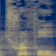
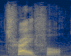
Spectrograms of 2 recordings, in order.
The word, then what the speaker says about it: trifle: who wants a a triffle bowl when you can have a dozen cupcakes Ted that's pronounced trifle trifle I mean trifle trifle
